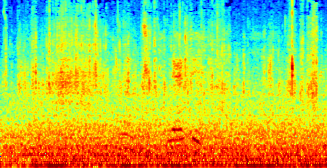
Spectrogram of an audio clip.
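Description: Steady hum inside a car's cabin, with a few faint clicks and a brief quiet voice about two seconds in.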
